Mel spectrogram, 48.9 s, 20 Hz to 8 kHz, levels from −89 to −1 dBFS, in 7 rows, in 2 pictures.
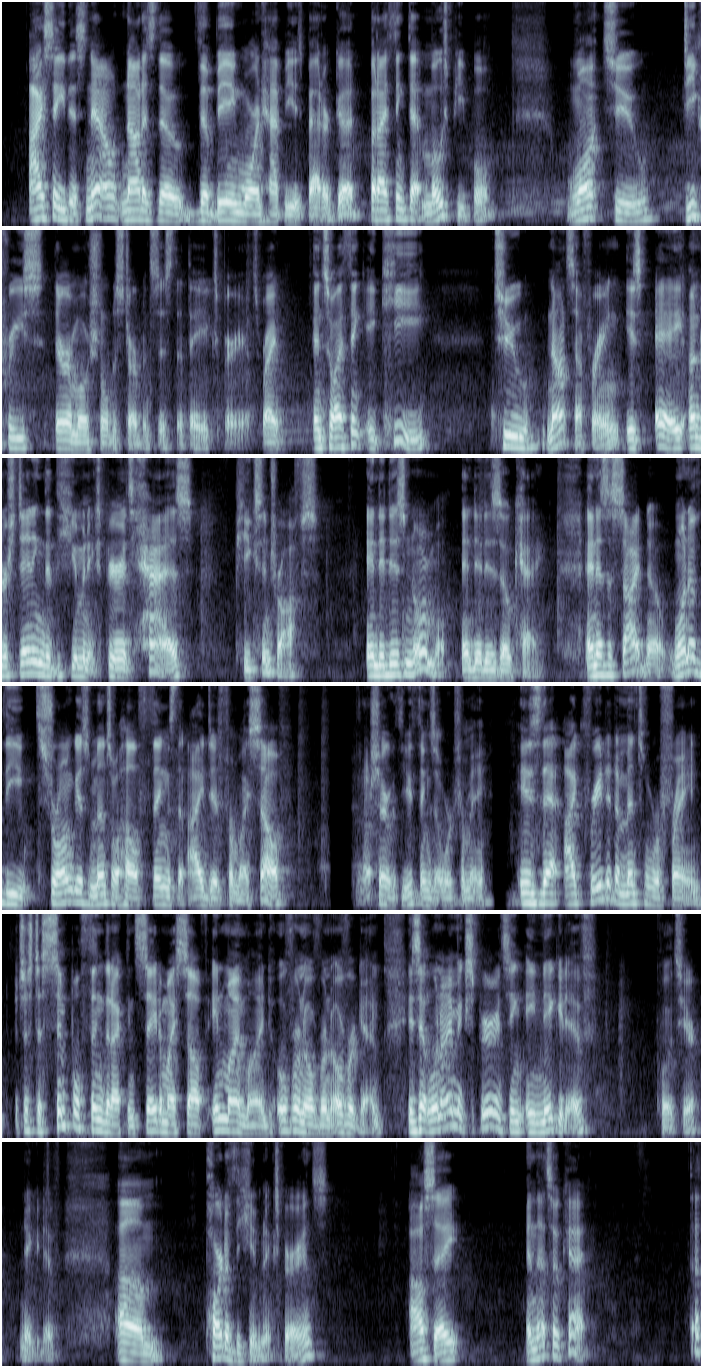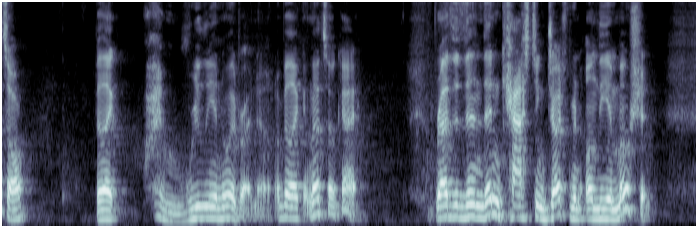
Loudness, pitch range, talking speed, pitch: -18 LUFS, 115-145 Hz, 195 wpm, 130 Hz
